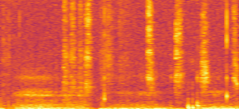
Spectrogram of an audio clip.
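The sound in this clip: A marker writes on a board in short, faint strokes that squeak and scratch in an irregular rhythm.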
